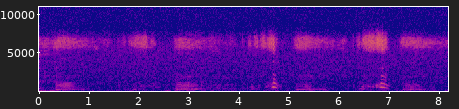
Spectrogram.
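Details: 19-day-old baby with laryngomalacia: noisy, harsh squeaky breathing about 28 times a minute with a rough vibrating tone on breaths in; inspiratory stridor.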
